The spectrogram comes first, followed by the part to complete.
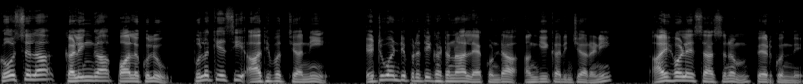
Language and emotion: Telugu, neutral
